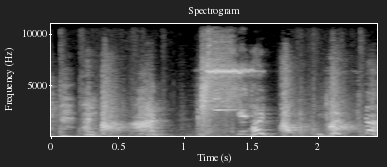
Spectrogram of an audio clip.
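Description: Fighters' short, sharp shouts and grunts in quick succession during a kung fu sword fight, with a clash and a thin high ringing about a second in.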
